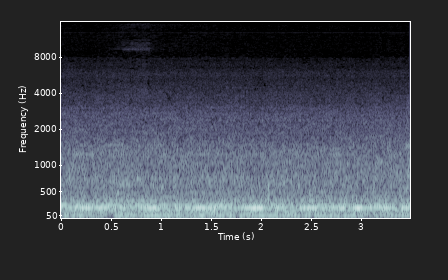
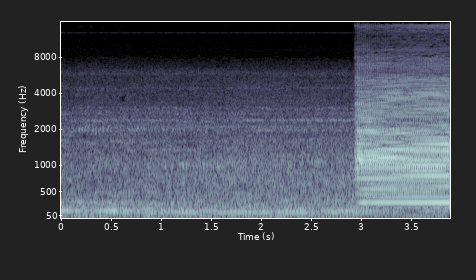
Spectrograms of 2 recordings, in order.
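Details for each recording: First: Panasonic air conditioner compressor that had been very loud and wouldn't start, now running after adding refrigerant at 3.7 A of a rated 5 A: steady low hum with no knocking or rattling. It is running normally. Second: Panasonic air conditioner outdoor unit: a low hum, then a sudden loud, harsh buzz for about a second and a half before it cuts out, the compressor clunking repeatedly and failing to start.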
